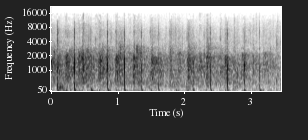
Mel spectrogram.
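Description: A crowd claps steadily, dense overlapping hand claps with sharp individual cracks poking out of a continuous wash, fairly loud and sustained with no voices over it.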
